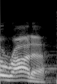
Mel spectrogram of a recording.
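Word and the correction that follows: Radja: You butchered his name. It's Dino Raja, but yes, that's correct.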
